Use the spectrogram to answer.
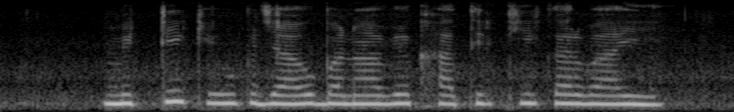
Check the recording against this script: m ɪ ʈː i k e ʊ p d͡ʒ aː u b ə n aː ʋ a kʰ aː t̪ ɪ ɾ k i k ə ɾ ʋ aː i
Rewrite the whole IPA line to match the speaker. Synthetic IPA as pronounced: m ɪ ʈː i k e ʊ p d͡ʒ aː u b ə n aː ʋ e kʰ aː t̪ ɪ ɾ k i k ə ɾ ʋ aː i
